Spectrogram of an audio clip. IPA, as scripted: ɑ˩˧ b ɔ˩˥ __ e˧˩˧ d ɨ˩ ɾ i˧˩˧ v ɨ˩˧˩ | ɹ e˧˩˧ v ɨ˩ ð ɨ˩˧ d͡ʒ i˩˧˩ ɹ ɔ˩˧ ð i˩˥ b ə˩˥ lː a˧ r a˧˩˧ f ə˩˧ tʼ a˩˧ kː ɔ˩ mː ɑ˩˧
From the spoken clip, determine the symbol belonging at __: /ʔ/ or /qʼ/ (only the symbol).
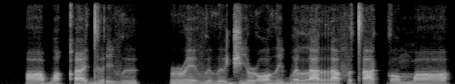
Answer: qʼ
